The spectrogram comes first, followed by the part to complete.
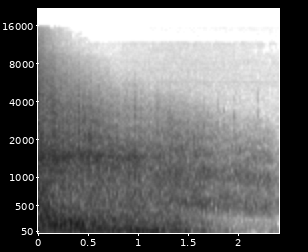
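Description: Tail of a closing sound effect: a deep boom with a rumbling, hissing decay that fades away steadily.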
